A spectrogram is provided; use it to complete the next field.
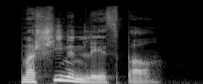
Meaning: machine-readable
- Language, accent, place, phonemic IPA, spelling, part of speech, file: German, Germany, Berlin, /maˈʃiːnənˌleːsbaːɐ̯/, maschinenlesbar, adjective, De-maschinenlesbar.ogg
